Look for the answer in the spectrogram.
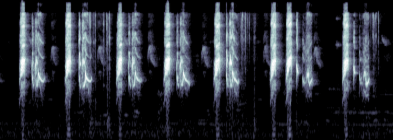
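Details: Long-tailed shrike singing in a cage after misting under morning sun: paired notes repeated about once a second, each a harsh rasp followed by a short downslurred whistle.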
